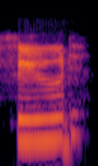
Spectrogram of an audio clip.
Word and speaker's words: Fooducate: It's not educate, it's Fooducate, Fooducate, Oh, which cool.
